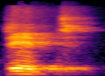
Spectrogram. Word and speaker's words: debt: For example we have debt قرض یا خرزه.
